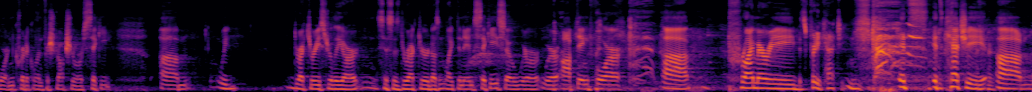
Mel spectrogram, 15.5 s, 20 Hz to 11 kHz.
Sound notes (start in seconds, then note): 13.0 audience laughs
